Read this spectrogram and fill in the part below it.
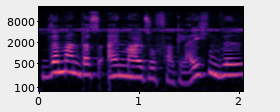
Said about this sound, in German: Die Grille ist dann der Flötist.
